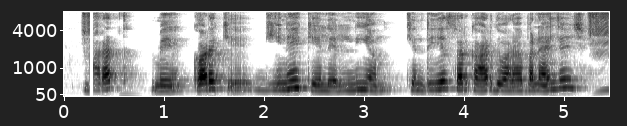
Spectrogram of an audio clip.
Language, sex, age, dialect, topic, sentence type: Magahi, female, 46-50, Western, banking, statement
